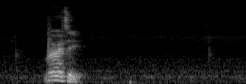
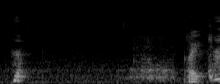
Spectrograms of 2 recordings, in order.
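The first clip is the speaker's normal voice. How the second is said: normal talking voice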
